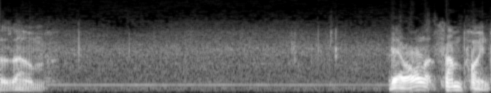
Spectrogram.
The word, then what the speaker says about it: Om: rather than its meaning chief of these is the syllable om or Al called the prava or the sound of God because it involves the whole range of the voice from the back of the throat to the lips take the tone from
